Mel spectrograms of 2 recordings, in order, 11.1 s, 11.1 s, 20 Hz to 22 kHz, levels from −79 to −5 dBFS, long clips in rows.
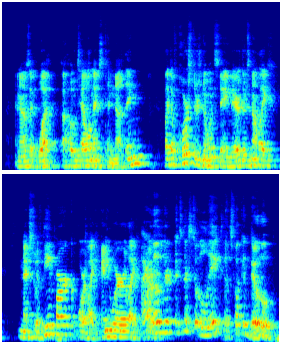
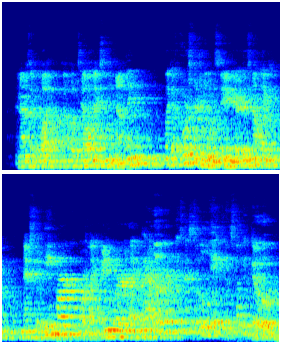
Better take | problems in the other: first | room echo; strong; dies away in 3 s; slight in the first // off-mic speech; far; far in the first

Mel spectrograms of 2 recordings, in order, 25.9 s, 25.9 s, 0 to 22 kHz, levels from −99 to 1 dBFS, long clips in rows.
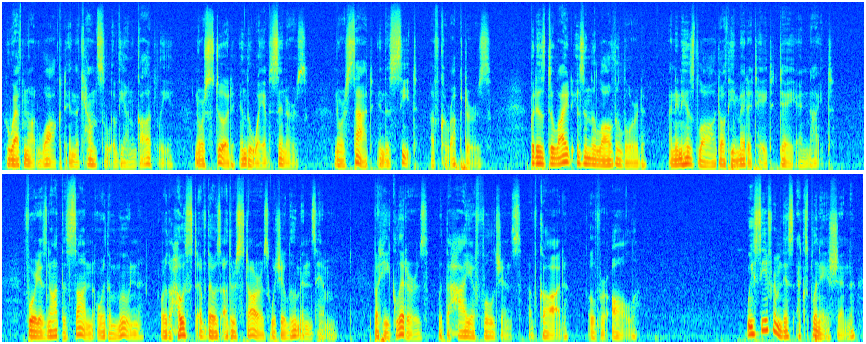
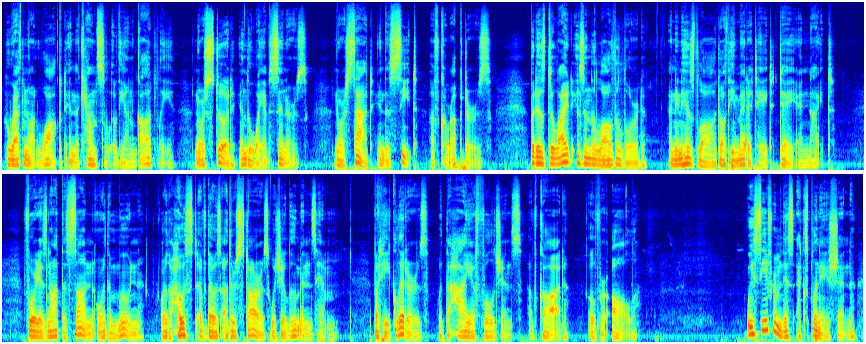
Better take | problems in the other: second | hiss; faint; throughout; 25 dB below the speech

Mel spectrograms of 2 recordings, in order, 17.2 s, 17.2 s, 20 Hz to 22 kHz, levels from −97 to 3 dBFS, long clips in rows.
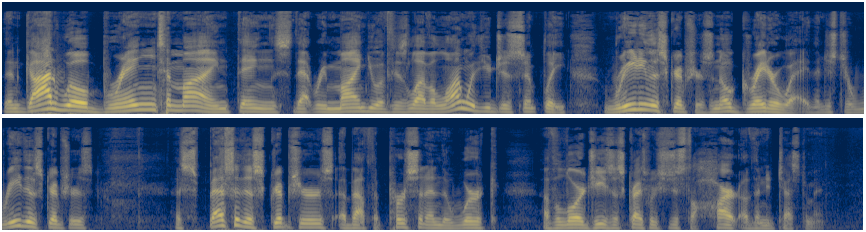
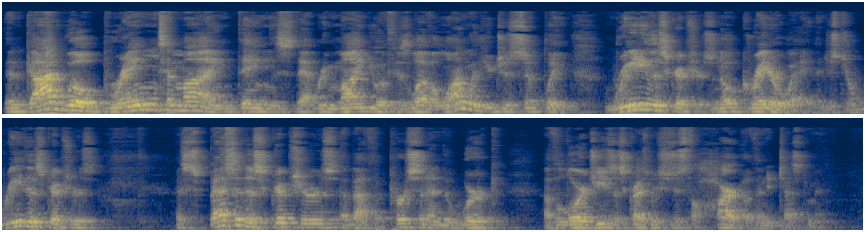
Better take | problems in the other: first | room echo; slight; dies away in 0.4 s // off-mic speech; far

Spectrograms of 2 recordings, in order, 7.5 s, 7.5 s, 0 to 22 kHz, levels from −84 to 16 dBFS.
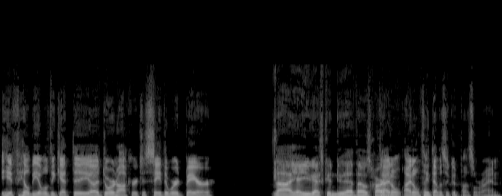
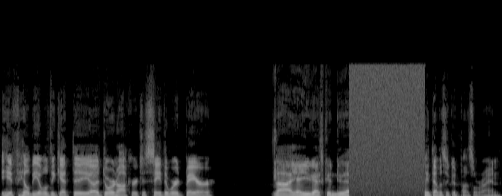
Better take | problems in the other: first | audio cutting out; filled with static; at 5 s for 1 s

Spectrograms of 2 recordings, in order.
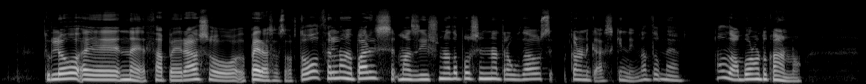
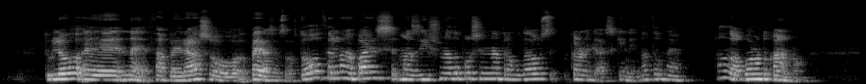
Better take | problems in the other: first | off-mic speech; far // room echo; very slight; dies away in 0.2 s

